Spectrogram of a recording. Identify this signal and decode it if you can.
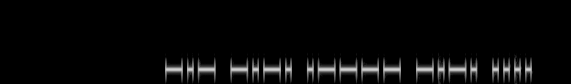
Morse code, heard as a keyed tone, about 22 wpm, 700 Hz. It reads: KC1CH
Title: USA Call Signs - 5 Characters - Repeated 3x - 22wpm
